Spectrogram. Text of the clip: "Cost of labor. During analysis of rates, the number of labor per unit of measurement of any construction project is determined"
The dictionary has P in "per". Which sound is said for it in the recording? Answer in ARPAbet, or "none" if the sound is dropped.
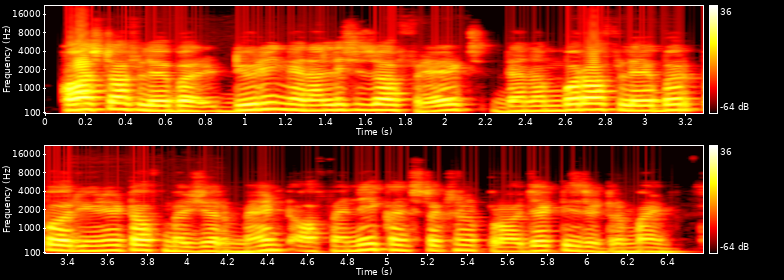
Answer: P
